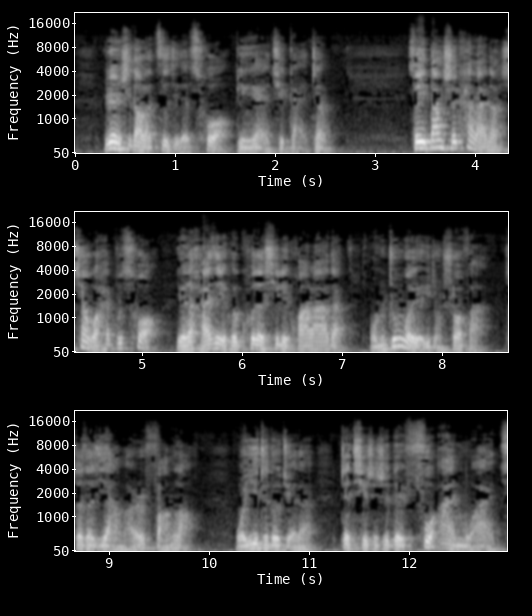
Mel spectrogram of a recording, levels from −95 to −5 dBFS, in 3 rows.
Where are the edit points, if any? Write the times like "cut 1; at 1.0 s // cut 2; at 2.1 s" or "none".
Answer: cut 1; at 7.2 s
